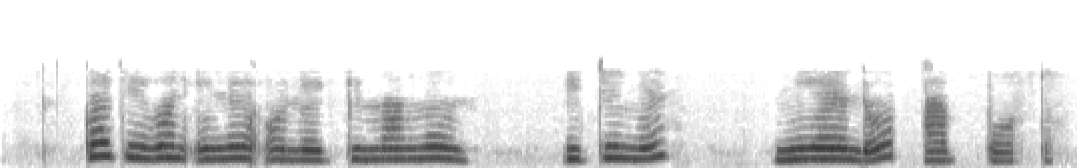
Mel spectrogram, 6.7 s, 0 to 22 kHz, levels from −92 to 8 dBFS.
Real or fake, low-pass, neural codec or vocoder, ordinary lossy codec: fake; 7.2 kHz; codec, 16 kHz, 2 kbps, FreqCodec, larger model; AAC, 16 kbps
